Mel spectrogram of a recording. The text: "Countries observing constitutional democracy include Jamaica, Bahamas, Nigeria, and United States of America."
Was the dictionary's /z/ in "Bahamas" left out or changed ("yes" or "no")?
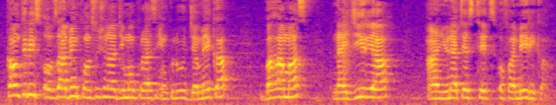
yes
